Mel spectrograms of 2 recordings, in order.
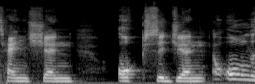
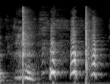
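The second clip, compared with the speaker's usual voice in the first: laugh. Real, not acted. Laughs at chat guessing accent.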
